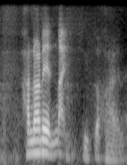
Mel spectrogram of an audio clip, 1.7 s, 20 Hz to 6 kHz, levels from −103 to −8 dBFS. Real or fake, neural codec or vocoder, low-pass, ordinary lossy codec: fake; codec, 16 kHz, about 1 kbps, DyCAST, with the encoder's durations; 5.4 kHz; none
